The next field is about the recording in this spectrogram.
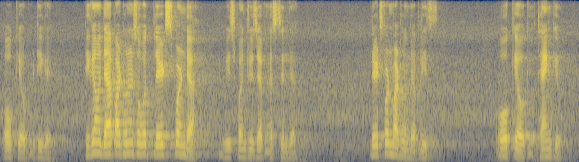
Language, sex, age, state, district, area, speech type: Marathi, male, 30-45, Maharashtra, Sindhudurg, rural, spontaneous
